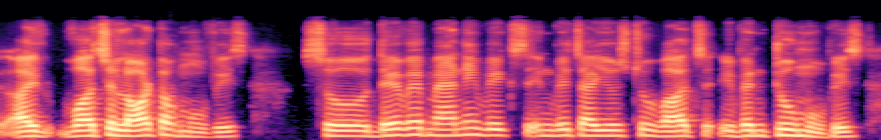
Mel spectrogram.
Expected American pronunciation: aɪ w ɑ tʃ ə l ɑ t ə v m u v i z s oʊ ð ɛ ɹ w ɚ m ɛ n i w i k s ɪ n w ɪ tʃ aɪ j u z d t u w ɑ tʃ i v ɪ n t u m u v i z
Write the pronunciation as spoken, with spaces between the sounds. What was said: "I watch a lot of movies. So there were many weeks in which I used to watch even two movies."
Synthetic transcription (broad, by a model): aɪ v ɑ tʃ ə l ɑ t ə v m u v i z s oʊ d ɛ ɹ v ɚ m ɛ n i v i k s ɪ n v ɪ tʃ aɪ j u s t u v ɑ tʃ i v ɪ n t u m u v i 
